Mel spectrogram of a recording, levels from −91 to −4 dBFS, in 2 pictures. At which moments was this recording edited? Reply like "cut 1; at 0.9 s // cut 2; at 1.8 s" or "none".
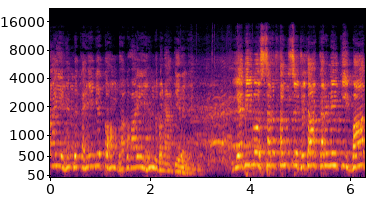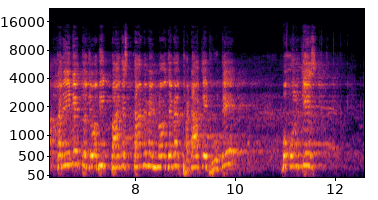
cut 1; at 3.5 s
